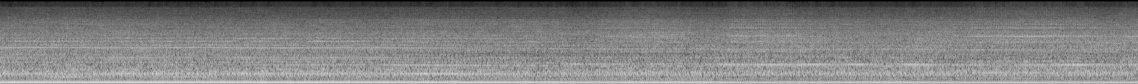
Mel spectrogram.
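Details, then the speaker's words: 1994 Toyota Celica idling with accessories on (AC off, blower on low) during charging system diagnosis for an intermittent battery light: thin high-pitched whine fading in and out, a noisy alternator singing. "You don't hear that pitch, that whine that's coming and going? That's the alternator. You hear that whine, Jake? That's your alternator singing."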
